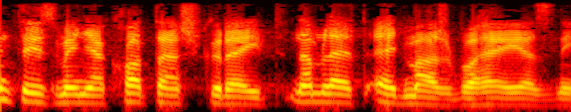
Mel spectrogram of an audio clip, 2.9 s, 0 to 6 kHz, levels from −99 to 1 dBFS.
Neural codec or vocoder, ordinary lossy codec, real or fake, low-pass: none; none; real; 5.4 kHz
